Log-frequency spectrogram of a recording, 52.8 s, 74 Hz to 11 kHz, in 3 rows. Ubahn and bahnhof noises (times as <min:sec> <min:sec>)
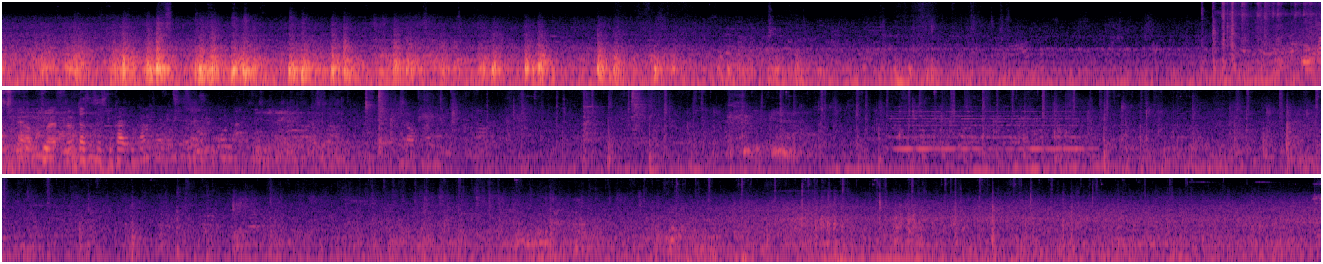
0:29.3 0:36.4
